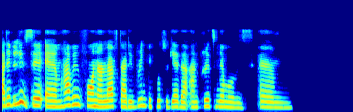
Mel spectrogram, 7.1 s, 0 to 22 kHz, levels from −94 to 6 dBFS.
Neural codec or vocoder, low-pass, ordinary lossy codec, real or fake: codec, 16 kHz, 2 kbps, X-Codec, HuBERT features, trained on balanced general audio; 7.2 kHz; AAC, 32 kbps; fake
